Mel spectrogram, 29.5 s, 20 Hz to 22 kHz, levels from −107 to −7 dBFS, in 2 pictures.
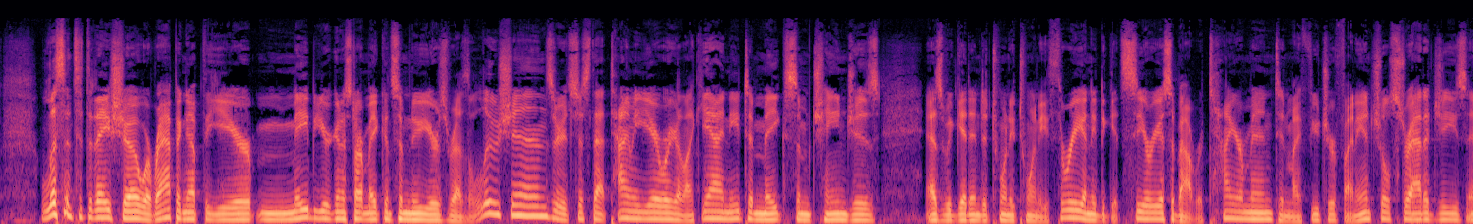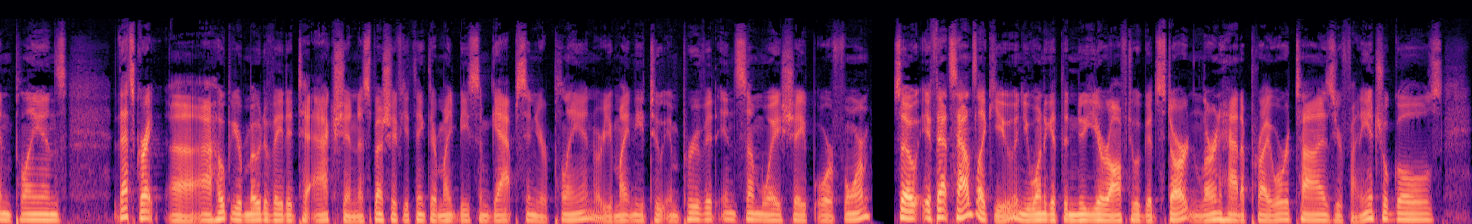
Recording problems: none

